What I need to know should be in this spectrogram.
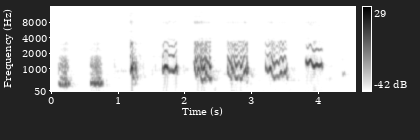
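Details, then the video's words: Pinscher puppy crying loudly: eight wavering, high whines, the first two low and short, the later ones rising and warbling, spaced about half a second apart, with a quiet background. "Cachorrinho pinscher chorando alto"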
